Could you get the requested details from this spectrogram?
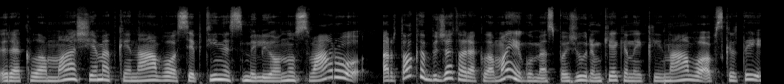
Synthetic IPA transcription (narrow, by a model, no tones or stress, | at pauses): ɾʲɛklˠɐmɐʃʲiɛmʲɛt̪kɐɪnɑːʋoːsʲɛpʲt̪ʲiːnʲɪsmʲɪlʲɪjoːnʊsʋɑːɾuːɐrt̪oːkʲoːbʲʊd͡ʒʲɛt̪oːɾʲɛklˠɐmɐjɛɪɡʊmʲɛspɐʒʲuːɾʲɪmkʲiɛkjɪnɐɪkɐɪnɑːʋoːɐpskɾʲɪt̪ɐɪ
